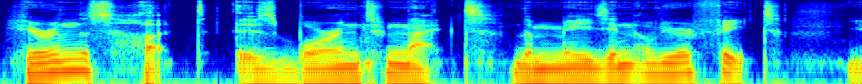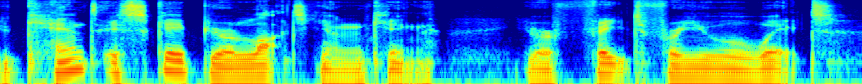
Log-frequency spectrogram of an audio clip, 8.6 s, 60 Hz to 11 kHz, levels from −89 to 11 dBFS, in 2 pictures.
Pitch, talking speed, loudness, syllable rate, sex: 95 Hz, 180 wpm, -19 LUFS, 4.3 syllables/s, male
